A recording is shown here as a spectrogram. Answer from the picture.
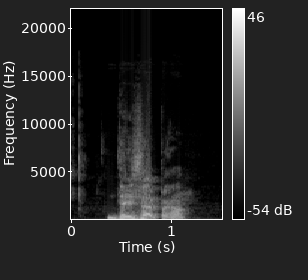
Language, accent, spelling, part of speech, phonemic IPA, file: French, Canada, désapprends, verb, /de.za.pʁɑ̃/, LL-Q150 (fra)-désapprends.wav
- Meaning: inflection of désapprendre: 1. first/second-person singular present indicative 2. second-person singular imperative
